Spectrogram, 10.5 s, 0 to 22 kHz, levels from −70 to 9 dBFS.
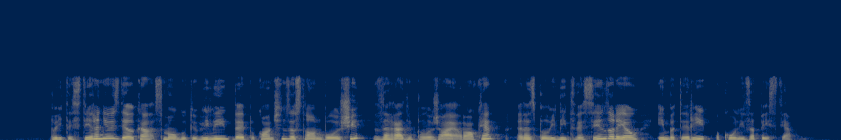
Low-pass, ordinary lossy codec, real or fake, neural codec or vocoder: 9.9 kHz; none; fake; autoencoder, 22.05 kHz, a latent of 192 numbers a frame, VITS, trained on one speaker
